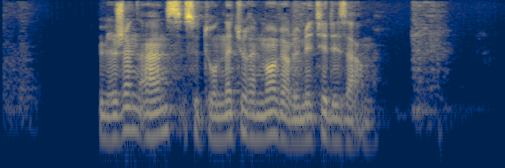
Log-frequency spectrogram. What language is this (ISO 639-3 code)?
fra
